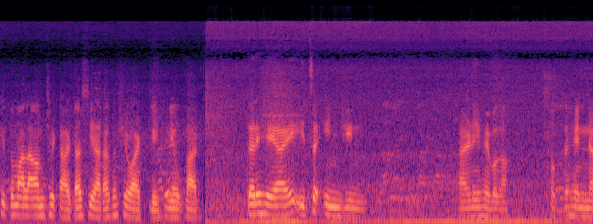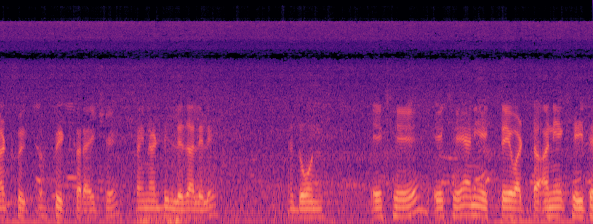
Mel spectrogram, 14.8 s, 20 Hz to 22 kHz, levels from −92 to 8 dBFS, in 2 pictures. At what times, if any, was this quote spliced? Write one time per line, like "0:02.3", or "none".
none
